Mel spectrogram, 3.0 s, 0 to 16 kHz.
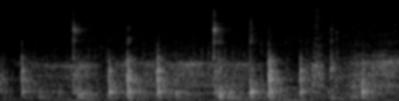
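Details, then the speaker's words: Citroën 2CV AZLP6 rear right wheel, car jacked up, wheel turned by hand: irregular dull ticks about once a second, same noise heard while driving; play at the wheel. "voilà vous entendez le voilà ce que j'entends à peu près quand je roule"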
